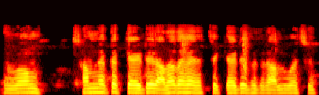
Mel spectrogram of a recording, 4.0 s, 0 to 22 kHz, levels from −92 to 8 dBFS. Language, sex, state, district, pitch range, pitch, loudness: Bengali, male, West Bengal, North 24 Parganas, 140-155 Hz, 150 Hz, -17 LUFS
